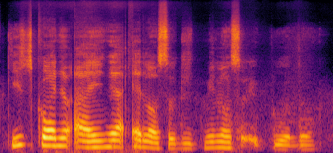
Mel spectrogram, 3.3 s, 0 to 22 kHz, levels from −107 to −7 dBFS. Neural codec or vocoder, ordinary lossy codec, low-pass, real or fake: codec, 44.1 kHz, 2.6 kbps, DAC; none; none; fake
